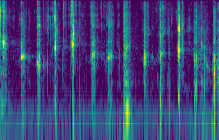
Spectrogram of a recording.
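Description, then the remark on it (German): Crisp crunching as scrambled eggs with bits of eggshell in them are chewed, about a dozen sharp bites in an irregular rhythm with brief pauses between, no voices present. “Kannst du mal sehen, die Schale in dem Rührei, die knuspern so schön.”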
